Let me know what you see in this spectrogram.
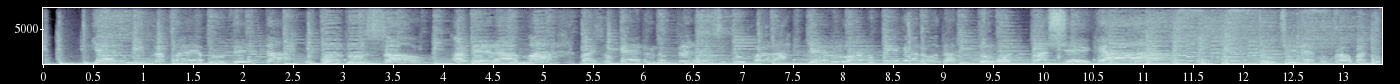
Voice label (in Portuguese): Spot, Locução; Spot 30 segundos; Pampers; Brincadeira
